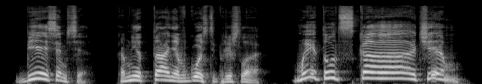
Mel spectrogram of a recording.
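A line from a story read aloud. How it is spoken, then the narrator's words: Very loud shriek. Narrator (Russian): Завизжала так сильно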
